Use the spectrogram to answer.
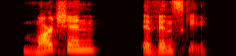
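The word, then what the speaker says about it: Marcin Iwiński: Uh, Big Bad Beluga writes in and says CDPR head's name is pronounced Marcin Ivinsky.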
